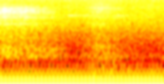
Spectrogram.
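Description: A steady low hum, with faint rustling of curly kale leaves being torn from their stems by hand at the start and about a second in.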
